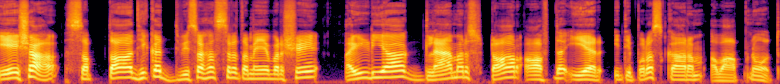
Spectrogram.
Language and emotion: Sanskrit, neutral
